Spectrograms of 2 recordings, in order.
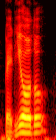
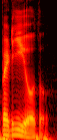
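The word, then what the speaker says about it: período: llevar tilde o no se puede decir periodo o periodo se puede decir alvéolo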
